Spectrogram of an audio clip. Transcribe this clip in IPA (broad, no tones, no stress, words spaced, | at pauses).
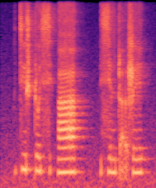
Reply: tʲusʲʈosʲ | a | sʲanʈa̰ʂe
